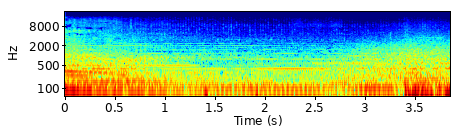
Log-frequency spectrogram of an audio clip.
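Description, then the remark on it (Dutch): A small propeller plane carrying a patient roars steadily, a continuous droning hum with a slight swell in power toward the end, as it speeds along a bumpy grass strip and begins to climb. “Ik maak vaart op de hobbelige grasbaan en begin voorzichtig aan mijn klim.”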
